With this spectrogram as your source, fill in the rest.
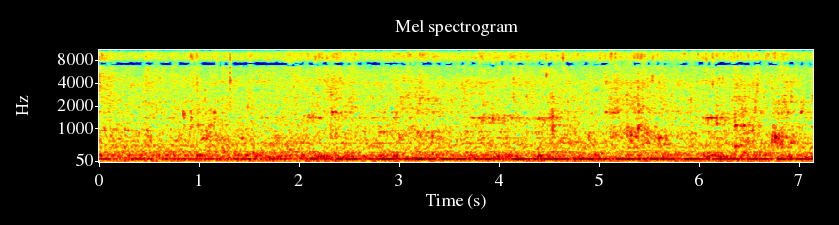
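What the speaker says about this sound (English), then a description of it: "we're going to wash the quinoa over here" Cold tap water runs steadily over quinoa being rinsed in a kitchen, a constant close hiss and trickle with no pauses and no voices.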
